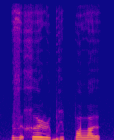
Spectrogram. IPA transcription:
zə̰xəː ɭøbipːɔ lˠɘ

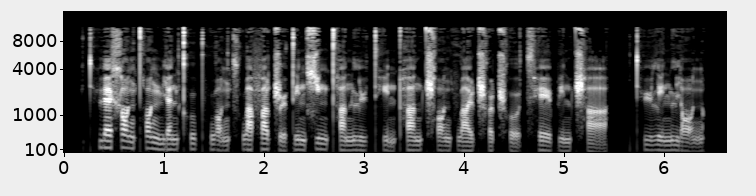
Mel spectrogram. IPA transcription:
t̪ʰɥɛ˦xɑ˥˨ŋ t̪ʰɑ˥˨ŋmjɛ˨˦nkʰu˨˦ pʰwɑ̰˨˩ŋt͡sʰwä˦fä˦ ʈ͡ʂɻ̩˨˩t̪i˥˨n ɕi˥˨ŋt̪ʰa˨˦n ly˨˦ t̪ʰḭ˨˩npʰa˦n ʈ͡ʂʰɑ˦ŋfwa˦ɪ̯ʈ͡ʂʰɤ˨ʈ͡ʂʰo̰˨˩ʊ̯ t͡sʰe˥˨ɪ̯pi˨˦nʈ͡ʂʰä̰˨˩ | t̪ʰy˨˦li˨˦nljɑ̰˨˩ŋ

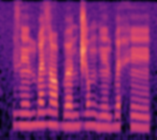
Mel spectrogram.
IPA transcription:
zẽ mbæzɑ bœnd͡ʒɔ ŋɡẽbɛ hẽ

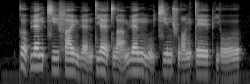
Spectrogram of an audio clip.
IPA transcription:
kɤ˥˩pɥɛ˥n t͡ɕi˥fa˥ɪ̯mɥɛ̰˨˩n t̪jɛ˥˩t̪wä̰˨˩mɥɛ˥n mṵ˨˩t͡ɕi˥nʂwɑ˧˥ŋ t̪e˥ɪ̯ pʰjo˧˥ʊ̯

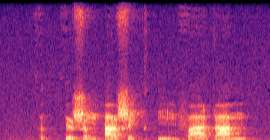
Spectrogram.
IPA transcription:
t̪ʰə˦˥k̚ t̪ʰɨ˧ʂə˧˥m ʔaː˧˥ʂi˨˩˦kə˨˩k̚ ɲə˨˩˨mfaː˨˩˦ ʈa˧n

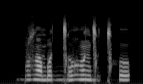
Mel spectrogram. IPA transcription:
buzˤãbɤ ɡ͡ǀɤ ʁʷãɡ͡ǀɵǀʰo

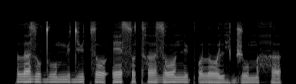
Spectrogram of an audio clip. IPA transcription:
ləzud̪uː mydy t͡sʊːʔe sʊtʰəːzʊːny pʼʊlʊːlʲe̤ d͡ʒumə hə

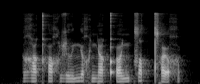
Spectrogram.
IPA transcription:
ʁɨqʰoχʐɯ nʲoχɲɨqʼuɲ t͡ɕɛtˤcʰœχ

